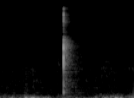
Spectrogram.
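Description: A single short, sharp click about a second in, over faint low room noise.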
